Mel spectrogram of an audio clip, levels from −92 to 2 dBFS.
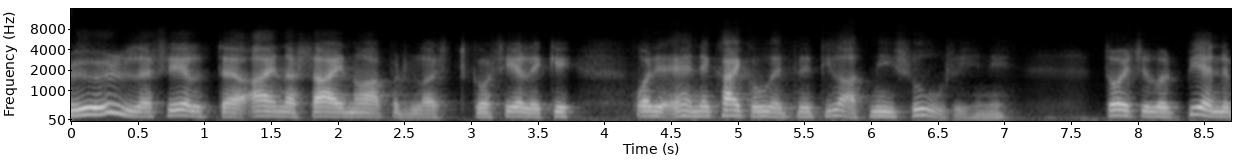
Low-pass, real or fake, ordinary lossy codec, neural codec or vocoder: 10.8 kHz; fake; none; codec, 24 kHz, 0.5 kbps, DualCodec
